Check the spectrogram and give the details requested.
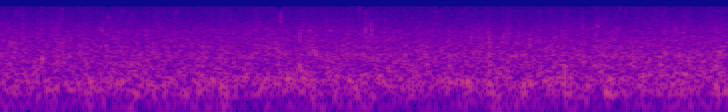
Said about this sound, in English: Now let's begin focusing on the internal organs and use the sound of water to heal your internal organs.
